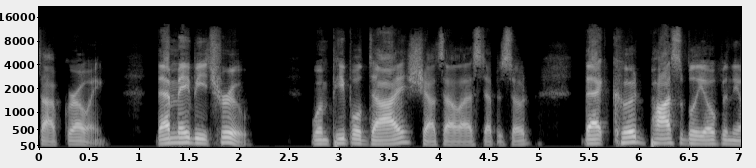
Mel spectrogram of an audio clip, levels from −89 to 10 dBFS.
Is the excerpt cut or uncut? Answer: uncut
